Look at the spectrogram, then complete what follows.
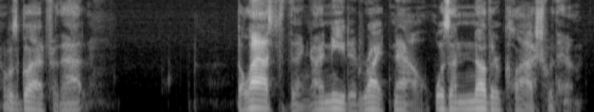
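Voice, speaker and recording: A man's voice: medium pitch, unhurried, dry recording, clean studio sound. A man talking and reading fiction aloud in a dramatic storytelling style. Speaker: narrator reading own book aloud. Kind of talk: casual introduction, then dramatic audiobook-style reading.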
